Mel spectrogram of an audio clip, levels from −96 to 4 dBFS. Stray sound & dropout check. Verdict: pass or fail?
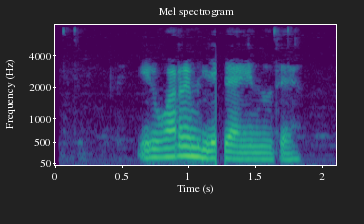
fail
